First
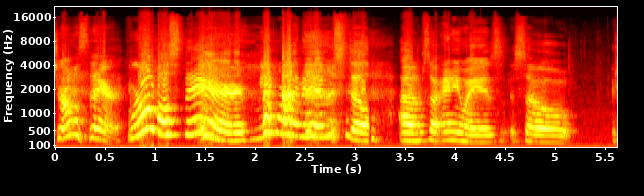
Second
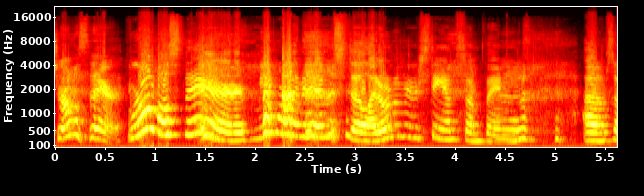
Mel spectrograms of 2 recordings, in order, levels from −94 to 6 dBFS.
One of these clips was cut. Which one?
first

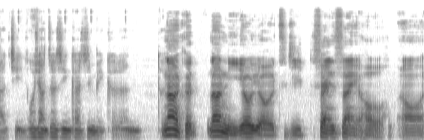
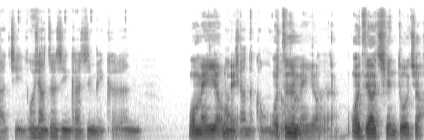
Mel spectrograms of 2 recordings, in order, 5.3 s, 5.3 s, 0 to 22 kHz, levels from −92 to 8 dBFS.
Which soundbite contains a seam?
first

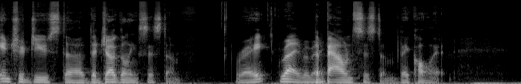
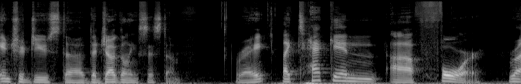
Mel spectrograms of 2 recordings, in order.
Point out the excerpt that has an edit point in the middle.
second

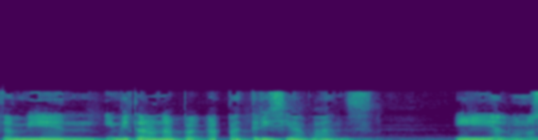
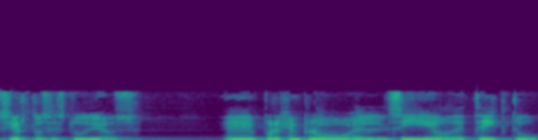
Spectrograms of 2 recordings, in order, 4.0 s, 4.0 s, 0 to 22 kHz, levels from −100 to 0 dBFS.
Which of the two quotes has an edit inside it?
first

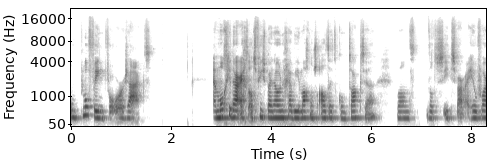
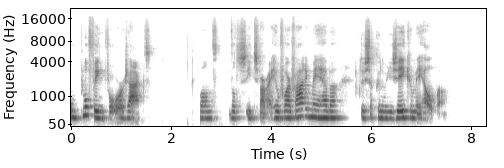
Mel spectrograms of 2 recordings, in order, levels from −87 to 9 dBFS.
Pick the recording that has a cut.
second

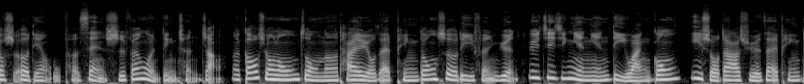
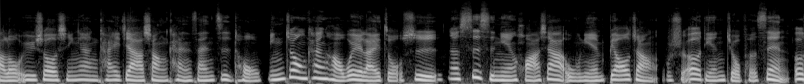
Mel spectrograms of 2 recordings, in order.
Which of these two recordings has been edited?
second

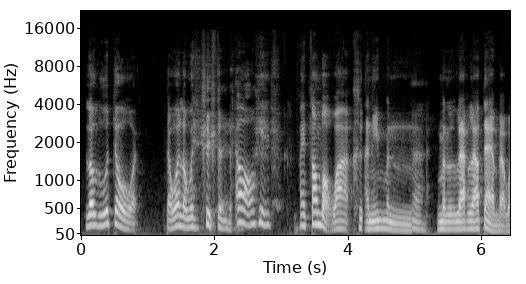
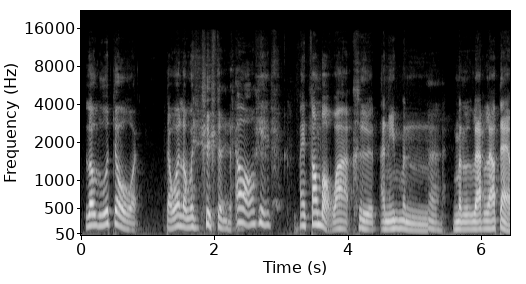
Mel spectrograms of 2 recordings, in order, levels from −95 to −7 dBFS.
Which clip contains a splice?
first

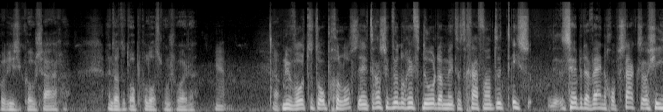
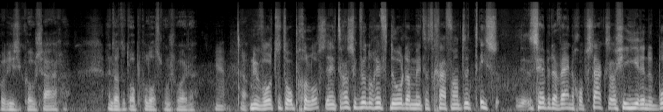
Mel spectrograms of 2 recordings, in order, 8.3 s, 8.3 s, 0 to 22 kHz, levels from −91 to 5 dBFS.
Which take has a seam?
second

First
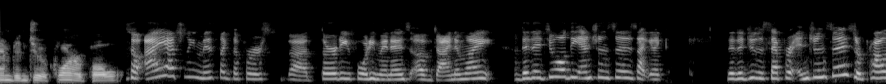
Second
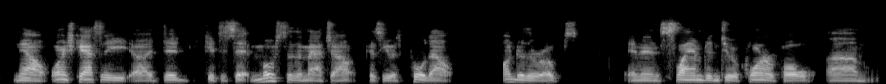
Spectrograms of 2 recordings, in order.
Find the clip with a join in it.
first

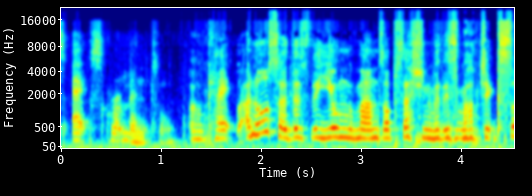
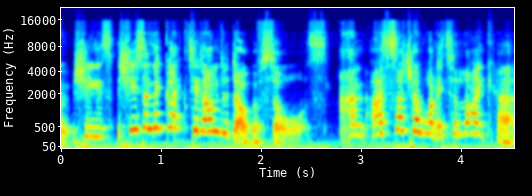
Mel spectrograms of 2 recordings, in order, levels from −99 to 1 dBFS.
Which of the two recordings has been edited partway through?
first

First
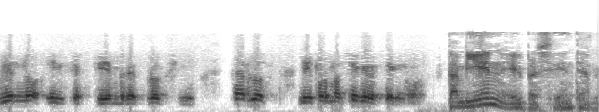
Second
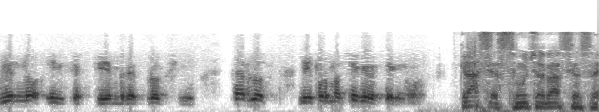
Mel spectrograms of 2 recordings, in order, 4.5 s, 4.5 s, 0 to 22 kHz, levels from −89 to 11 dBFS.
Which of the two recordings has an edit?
first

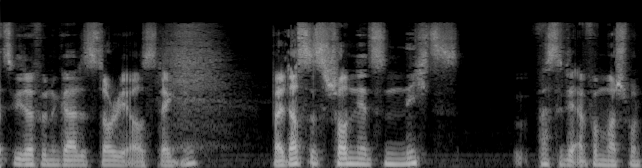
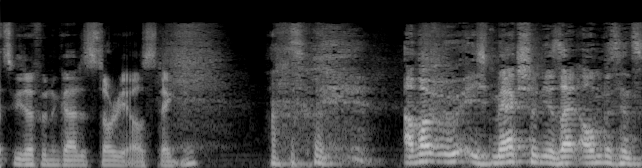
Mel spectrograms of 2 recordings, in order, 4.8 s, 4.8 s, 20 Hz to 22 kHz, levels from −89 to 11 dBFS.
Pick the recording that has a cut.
second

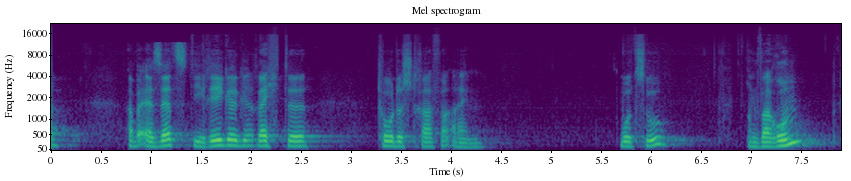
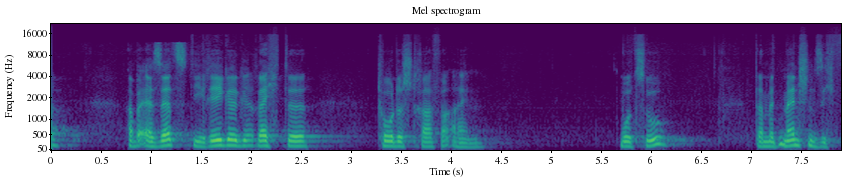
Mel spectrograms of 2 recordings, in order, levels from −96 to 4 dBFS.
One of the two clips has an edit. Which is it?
first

